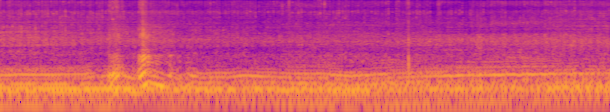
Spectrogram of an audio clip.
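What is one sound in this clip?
A motorcycle rides off and fades into the distance.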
